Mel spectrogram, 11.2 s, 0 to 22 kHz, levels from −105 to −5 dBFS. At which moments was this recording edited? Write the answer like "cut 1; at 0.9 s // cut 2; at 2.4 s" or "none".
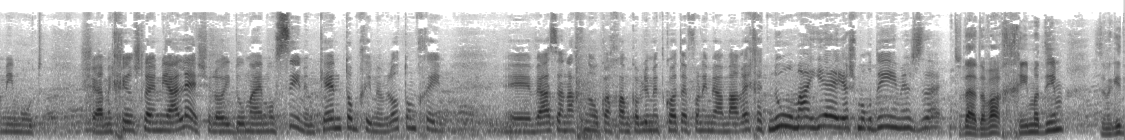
cut 1; at 9.5 s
